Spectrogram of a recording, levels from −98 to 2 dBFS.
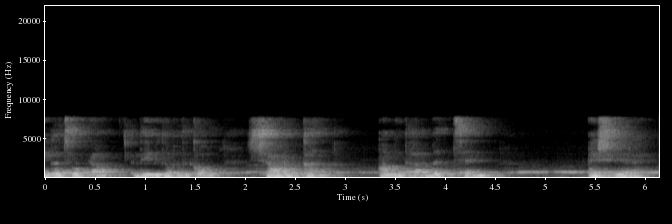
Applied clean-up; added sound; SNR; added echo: none; Wind; 16 dB; reverberation time 0.7 s.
